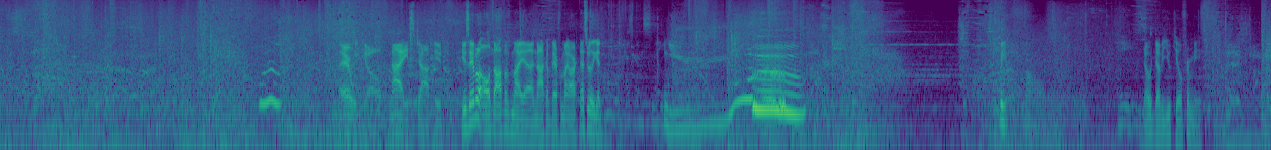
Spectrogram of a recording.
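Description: Video game battle sound effects clash and ring out.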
